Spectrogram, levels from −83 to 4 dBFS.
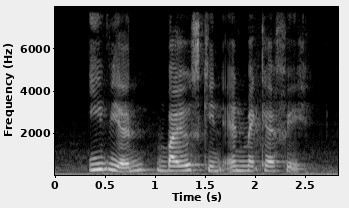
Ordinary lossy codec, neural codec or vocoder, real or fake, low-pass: none; codec, 16 kHz, 16 kbps, FreqCodec, larger model; fake; none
